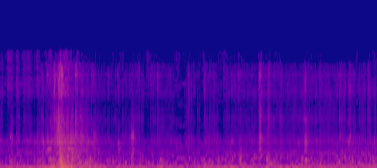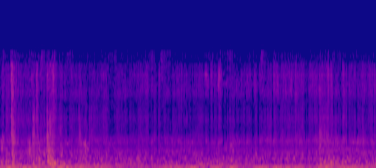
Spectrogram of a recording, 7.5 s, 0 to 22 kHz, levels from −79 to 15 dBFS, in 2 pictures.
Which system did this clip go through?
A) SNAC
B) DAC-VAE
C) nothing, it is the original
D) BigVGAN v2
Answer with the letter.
D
